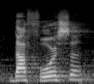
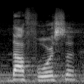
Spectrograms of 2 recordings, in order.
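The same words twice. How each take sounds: The two takes are said the same way.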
